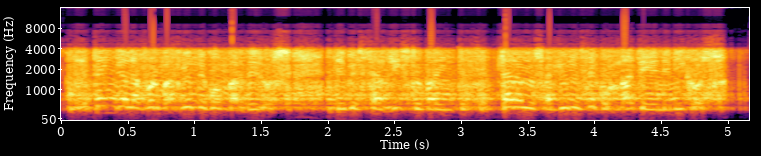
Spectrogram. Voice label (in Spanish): dialog, dialogs spanish; War Thunder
